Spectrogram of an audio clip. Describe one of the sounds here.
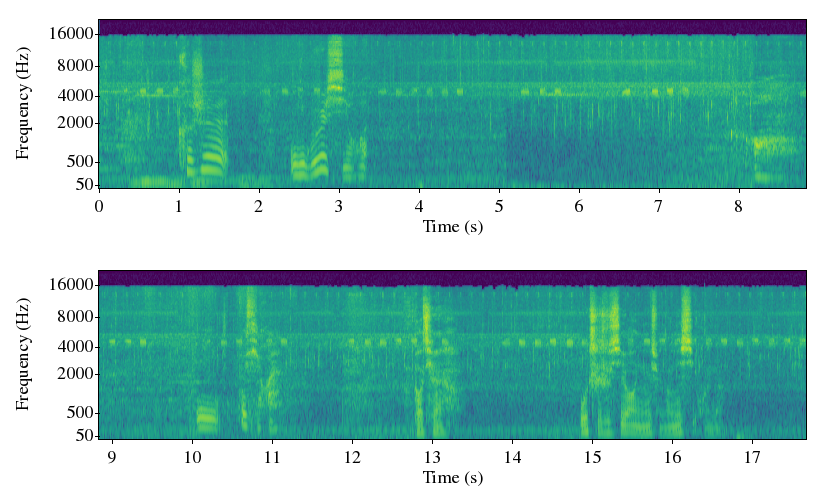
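A young woman speaks gently nearby.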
